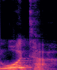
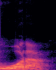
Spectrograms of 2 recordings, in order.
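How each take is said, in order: First: Every vowel is pronounced fully. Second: The vowels are reduced and swallowed. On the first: This is how everyone at the speaker's school said it. "No swallowing of vowels" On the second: This is how others with a different accent say it. "we don't say water"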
